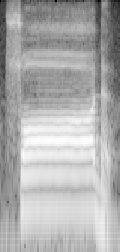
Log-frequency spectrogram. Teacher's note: صاد میں موٹائی بھی ہے، آخر میں دال کی آواز ہے اور دال پر قلقلہ ہے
